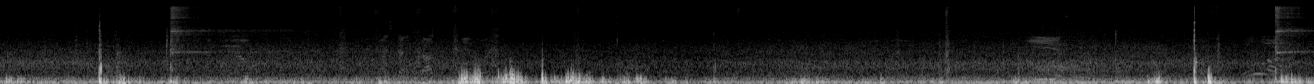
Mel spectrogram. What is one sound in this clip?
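A football is kicked with a sharp thud.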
